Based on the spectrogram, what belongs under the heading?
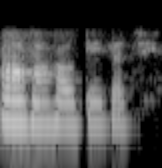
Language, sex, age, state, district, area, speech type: Odia, female, 45-60, Odisha, Kandhamal, rural, conversation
